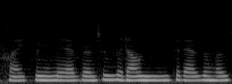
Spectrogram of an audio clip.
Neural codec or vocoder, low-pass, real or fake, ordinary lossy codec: codec, 16 kHz, 0.5 kbps, FunCodec, trained on LibriTTS, 25 frames a second; none; fake; none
